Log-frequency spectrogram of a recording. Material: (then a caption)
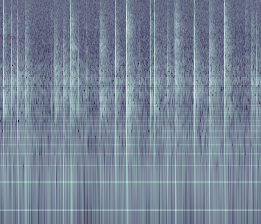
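Cardboard. A small orange cardboard perfume box, first on a table and then held, is tapped with a single long nail and then scratched and tapped with several long nails. Eighteen crisp, dry clicks ring out with bright papery upper tones and almost no low end, each dying away almost instantly.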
